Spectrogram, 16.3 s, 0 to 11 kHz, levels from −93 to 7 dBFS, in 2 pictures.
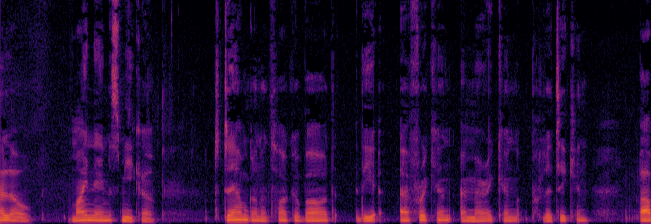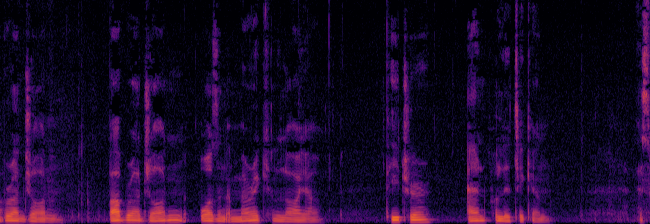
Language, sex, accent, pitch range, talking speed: English, male, German, 90-105 Hz, 100 wpm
